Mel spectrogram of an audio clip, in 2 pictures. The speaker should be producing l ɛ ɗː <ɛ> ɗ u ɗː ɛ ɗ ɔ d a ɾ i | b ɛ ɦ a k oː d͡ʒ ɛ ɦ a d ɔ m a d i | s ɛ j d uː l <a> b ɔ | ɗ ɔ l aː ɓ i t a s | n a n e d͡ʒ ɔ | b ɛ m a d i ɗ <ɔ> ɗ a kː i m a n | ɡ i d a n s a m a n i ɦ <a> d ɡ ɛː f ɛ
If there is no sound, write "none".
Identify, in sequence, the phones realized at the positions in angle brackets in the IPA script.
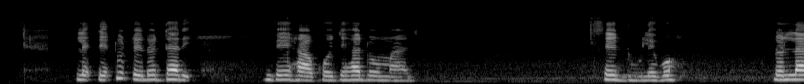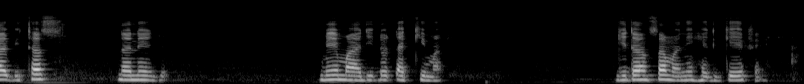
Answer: ɛ, ɛ, ɔ, ɛ

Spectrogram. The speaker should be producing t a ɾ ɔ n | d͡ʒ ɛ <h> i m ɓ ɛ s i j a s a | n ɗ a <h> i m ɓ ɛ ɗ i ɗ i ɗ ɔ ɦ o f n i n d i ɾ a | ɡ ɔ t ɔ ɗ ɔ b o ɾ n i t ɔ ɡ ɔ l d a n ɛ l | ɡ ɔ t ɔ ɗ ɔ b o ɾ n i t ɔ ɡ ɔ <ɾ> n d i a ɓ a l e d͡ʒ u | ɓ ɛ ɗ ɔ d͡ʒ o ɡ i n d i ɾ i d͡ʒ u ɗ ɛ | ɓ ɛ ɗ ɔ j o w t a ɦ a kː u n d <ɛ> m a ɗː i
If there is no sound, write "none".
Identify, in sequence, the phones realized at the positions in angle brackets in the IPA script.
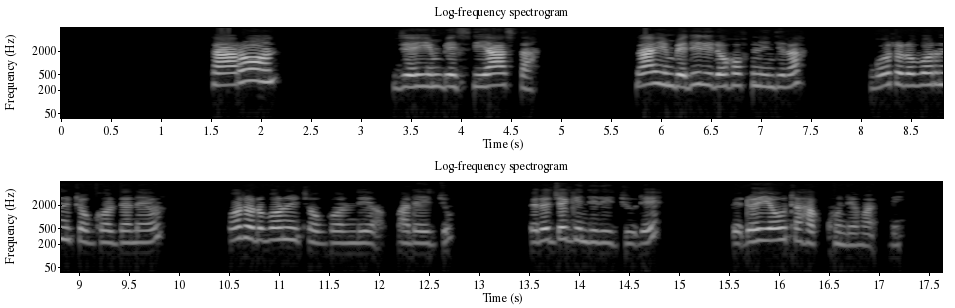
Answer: h, h, l, ɛ

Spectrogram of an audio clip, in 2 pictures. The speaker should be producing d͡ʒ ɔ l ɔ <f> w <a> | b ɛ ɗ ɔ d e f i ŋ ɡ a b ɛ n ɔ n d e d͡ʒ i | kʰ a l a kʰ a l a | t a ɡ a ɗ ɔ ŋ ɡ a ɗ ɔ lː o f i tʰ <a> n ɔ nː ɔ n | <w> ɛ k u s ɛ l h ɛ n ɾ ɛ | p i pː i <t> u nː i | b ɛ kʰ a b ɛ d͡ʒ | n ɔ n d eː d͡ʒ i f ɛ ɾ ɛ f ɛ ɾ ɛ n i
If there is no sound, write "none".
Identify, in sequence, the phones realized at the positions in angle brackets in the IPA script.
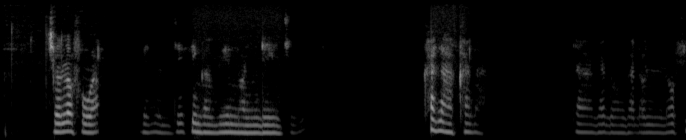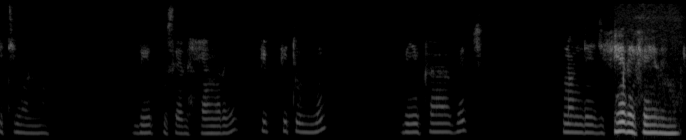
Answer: f, a, i, b, t

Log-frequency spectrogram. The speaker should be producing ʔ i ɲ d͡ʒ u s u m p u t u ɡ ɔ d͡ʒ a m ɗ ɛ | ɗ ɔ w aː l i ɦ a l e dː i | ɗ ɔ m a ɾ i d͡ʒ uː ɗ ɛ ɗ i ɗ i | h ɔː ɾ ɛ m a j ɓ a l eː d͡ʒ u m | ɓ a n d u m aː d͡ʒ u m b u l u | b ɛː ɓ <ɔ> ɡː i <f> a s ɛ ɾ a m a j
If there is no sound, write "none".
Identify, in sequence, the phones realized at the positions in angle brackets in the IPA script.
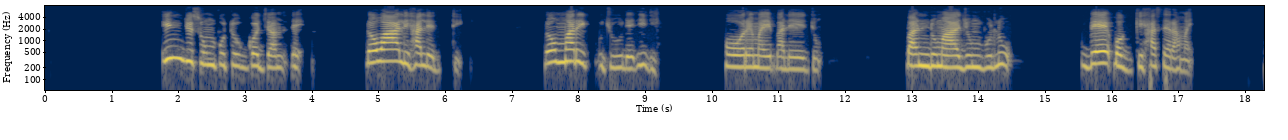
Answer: o, h

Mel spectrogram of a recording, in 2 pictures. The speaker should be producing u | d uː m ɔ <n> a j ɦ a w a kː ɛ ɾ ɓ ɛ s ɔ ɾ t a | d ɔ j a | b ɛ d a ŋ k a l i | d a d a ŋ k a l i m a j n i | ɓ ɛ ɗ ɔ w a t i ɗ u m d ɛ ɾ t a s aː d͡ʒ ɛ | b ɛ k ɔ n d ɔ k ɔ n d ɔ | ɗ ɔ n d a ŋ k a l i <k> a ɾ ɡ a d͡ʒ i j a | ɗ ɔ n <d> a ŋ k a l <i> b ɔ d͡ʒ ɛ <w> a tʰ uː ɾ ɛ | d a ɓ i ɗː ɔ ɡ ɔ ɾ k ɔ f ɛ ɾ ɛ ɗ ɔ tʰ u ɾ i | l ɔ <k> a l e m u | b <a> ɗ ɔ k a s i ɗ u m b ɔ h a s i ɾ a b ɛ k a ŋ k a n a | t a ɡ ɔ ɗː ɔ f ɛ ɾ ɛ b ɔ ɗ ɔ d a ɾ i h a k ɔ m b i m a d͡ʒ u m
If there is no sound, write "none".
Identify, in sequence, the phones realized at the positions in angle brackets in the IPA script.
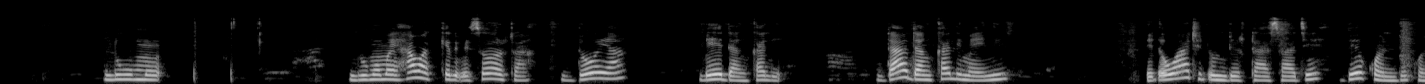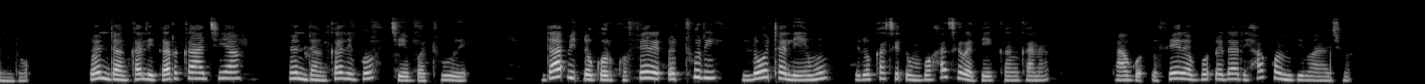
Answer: m, ɡ, d, i, b, t, ɛ

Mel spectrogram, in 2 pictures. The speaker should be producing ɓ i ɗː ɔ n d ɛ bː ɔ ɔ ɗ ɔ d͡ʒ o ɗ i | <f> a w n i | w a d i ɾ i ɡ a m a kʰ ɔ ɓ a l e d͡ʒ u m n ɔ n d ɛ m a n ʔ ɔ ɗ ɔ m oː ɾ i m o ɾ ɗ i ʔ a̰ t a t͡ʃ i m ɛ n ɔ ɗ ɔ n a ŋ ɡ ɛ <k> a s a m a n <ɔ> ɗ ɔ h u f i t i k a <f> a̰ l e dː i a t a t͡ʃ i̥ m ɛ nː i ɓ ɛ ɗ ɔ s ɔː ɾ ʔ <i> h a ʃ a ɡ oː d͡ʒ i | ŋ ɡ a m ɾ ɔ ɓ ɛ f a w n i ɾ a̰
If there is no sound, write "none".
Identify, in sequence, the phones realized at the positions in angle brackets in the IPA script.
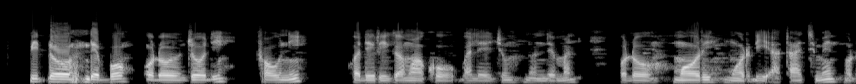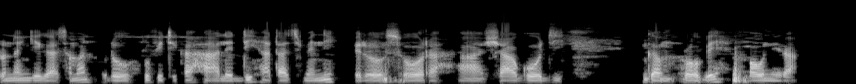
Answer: f, ɡ, ɔ, h, a

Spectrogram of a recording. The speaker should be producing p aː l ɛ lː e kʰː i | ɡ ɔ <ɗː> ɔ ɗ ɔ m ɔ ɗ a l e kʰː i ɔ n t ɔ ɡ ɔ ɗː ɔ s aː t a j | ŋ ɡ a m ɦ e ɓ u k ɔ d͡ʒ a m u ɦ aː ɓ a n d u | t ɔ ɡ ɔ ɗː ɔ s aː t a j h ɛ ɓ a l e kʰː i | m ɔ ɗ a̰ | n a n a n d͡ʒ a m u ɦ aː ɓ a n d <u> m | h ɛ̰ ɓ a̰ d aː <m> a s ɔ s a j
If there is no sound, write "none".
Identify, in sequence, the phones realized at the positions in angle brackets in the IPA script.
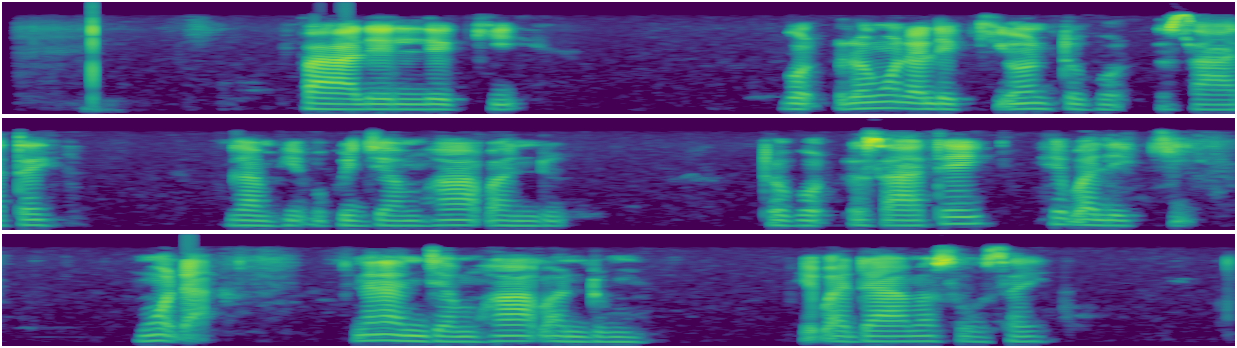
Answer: ɗː, u, m

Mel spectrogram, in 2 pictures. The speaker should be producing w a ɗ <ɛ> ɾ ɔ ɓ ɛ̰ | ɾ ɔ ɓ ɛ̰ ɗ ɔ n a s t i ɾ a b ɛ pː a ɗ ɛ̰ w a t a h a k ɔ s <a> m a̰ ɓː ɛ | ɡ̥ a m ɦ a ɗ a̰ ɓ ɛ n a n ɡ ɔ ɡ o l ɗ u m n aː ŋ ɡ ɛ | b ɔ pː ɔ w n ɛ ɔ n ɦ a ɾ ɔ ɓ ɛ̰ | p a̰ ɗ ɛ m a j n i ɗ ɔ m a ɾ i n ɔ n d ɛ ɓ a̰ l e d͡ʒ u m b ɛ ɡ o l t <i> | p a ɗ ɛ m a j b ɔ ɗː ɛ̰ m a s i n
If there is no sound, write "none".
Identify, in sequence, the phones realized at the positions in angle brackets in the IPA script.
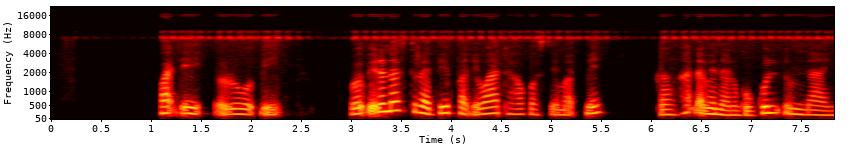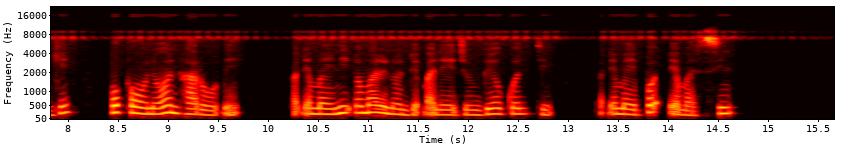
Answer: ɛ, ɛ, i

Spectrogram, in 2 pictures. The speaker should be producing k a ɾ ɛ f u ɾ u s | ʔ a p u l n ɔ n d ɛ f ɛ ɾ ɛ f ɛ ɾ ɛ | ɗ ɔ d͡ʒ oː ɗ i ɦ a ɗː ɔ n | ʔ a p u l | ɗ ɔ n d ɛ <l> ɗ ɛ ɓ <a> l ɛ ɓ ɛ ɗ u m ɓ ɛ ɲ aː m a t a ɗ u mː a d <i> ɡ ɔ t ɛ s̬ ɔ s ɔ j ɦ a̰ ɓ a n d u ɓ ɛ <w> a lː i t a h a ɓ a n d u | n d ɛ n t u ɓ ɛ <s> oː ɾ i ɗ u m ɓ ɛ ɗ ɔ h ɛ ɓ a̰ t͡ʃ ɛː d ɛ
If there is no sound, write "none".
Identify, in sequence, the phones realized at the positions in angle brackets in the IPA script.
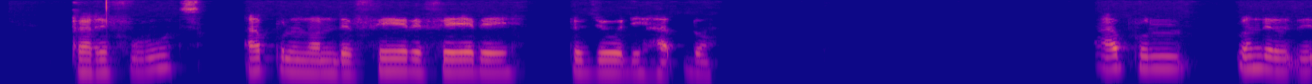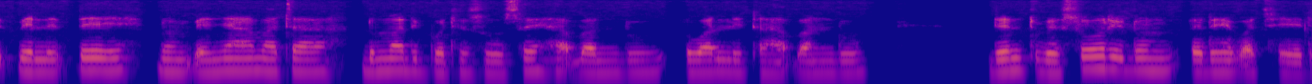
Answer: ɾ, ɛ, i, w, s

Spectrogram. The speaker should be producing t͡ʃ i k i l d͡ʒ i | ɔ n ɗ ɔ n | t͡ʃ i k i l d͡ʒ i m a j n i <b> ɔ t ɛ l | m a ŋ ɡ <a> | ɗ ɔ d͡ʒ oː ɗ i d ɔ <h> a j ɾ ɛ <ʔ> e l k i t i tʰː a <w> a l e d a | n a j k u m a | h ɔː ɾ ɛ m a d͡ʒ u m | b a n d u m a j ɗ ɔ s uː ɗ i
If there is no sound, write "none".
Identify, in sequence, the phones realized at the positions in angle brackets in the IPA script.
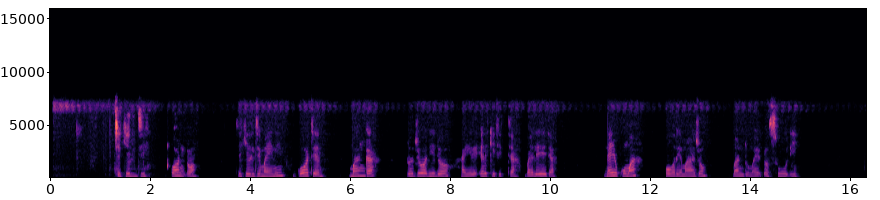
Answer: ɡ, a, h, ʔ, b

